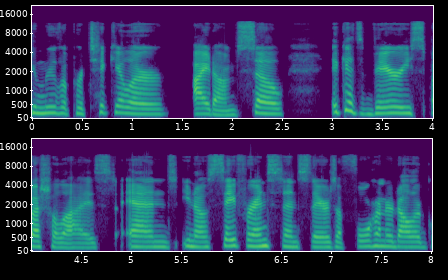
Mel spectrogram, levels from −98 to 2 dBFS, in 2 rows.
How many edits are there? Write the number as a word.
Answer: one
